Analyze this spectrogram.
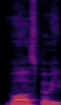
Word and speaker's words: raspberry: Um Rafie uh Raspberry Pie. The P is silent like Samman, not Salmon.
